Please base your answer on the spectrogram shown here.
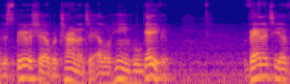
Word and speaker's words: Elohim: In your English versions, it's going to say God, but I have to use the correct pronunciation of Elohim, because our people did not speak English nor Germanic languages or anything of that nature.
